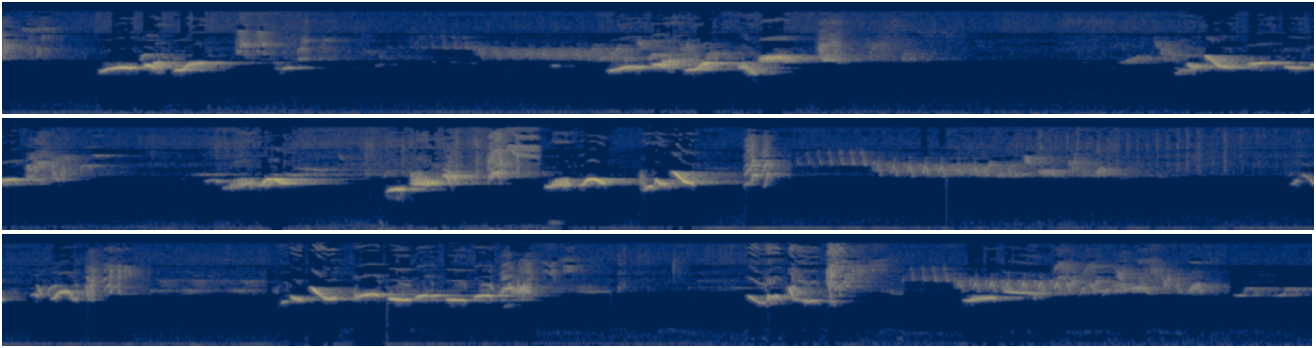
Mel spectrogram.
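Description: Songbird singing: short whistled, chirping phrases repeated every few seconds, with a thin buzzing trill between some of them.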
